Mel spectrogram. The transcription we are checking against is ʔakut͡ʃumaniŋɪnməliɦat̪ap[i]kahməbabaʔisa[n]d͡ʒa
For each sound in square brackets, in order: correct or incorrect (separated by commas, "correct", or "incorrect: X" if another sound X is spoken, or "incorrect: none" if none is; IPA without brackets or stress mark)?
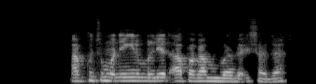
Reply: incorrect: a, incorrect: none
